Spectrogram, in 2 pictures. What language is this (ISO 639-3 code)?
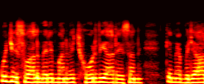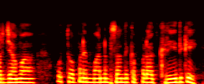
pan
